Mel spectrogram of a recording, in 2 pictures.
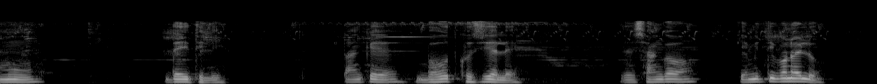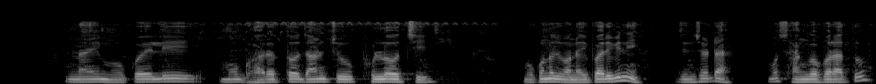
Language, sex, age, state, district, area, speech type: Odia, male, 45-60, Odisha, Malkangiri, urban, spontaneous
